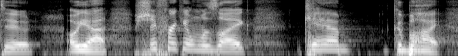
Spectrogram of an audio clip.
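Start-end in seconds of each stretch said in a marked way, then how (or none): 3.0-4.4 put-on caveman voice, louder. Retelling what a woman said, in a caveman voice. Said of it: "caveman voice".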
